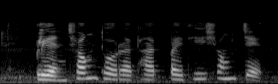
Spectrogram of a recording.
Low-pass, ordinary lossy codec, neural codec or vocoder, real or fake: 7.2 kHz; AAC, 48 kbps; none; real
